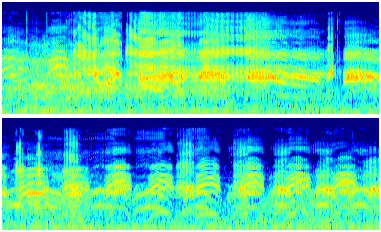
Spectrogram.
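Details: A trio of black-headed gulls (Chroicocephalus ridibundus) squabbling among themselves in harsh, grating screeches and rapid kek notes, calling over one another with little pause.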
